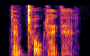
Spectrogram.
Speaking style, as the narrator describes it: she said, quietly insistent

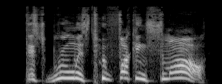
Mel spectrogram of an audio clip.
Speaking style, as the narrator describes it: I grunted

